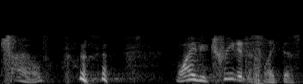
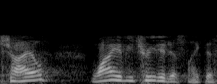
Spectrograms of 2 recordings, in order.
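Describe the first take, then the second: First: It is said in a stern, scolding tone. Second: It is read in a flat, even tone.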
